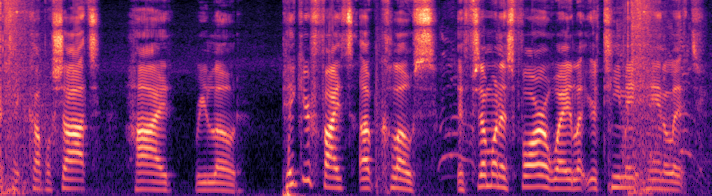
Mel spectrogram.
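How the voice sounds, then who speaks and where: A man narrates a casual game tutorial, coaching with jokes and a hype-filled push. His voice sits a little high for a man. Faint gunfire from the game plays under him. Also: a bit bright, a little hiss or hum. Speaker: gaming channel host.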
